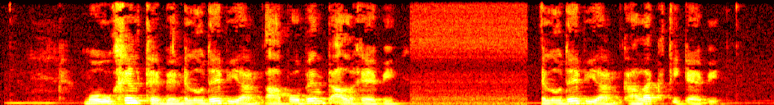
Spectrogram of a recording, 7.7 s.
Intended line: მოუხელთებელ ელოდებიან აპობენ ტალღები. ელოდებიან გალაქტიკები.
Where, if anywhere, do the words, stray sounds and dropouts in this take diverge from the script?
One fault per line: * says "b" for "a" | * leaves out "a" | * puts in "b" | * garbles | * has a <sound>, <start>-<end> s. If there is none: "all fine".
all fine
